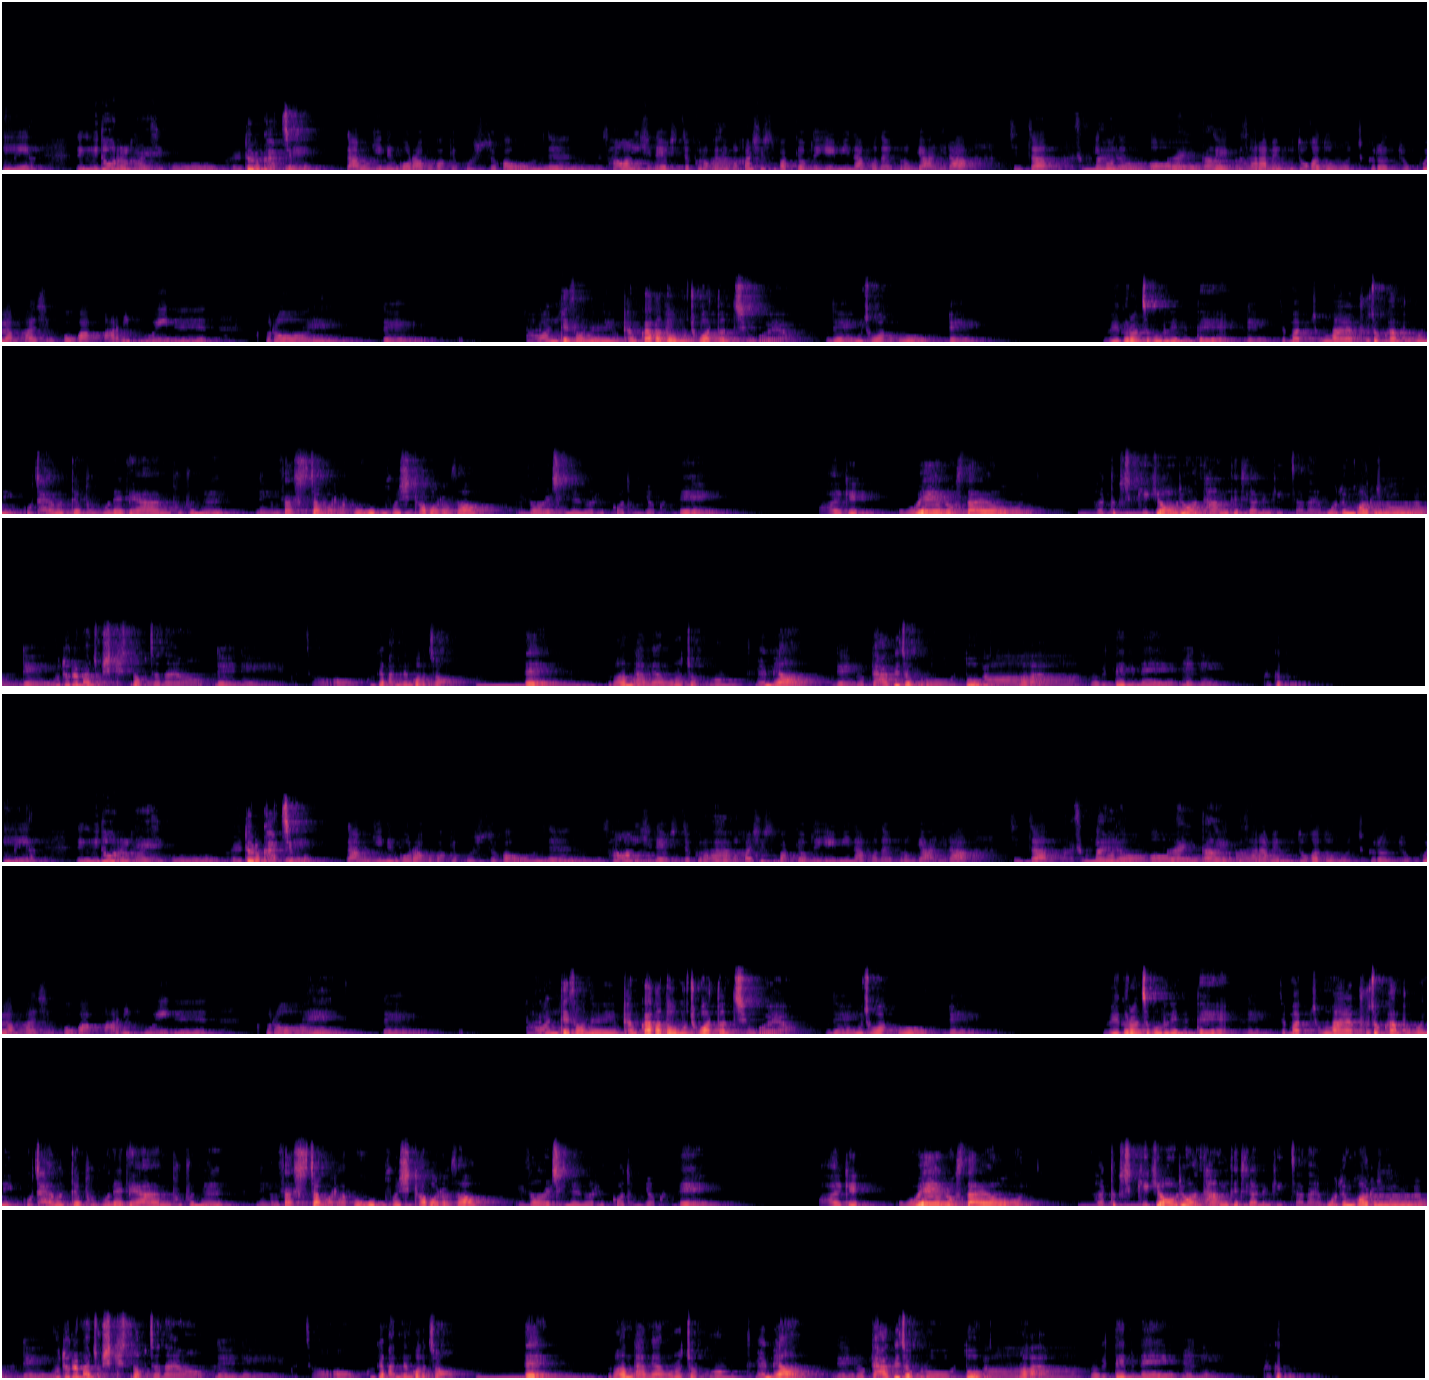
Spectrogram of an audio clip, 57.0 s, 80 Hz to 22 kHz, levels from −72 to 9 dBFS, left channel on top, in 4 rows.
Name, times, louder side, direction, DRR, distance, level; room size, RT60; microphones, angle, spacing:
voice 1, 0.0-2.1 2.6-3.1 3.4-16.3 16.9-18.5 19.5-19.9 20.3-20.5 20.8-21.0 22.5-22.9 23.6-24.0 26.6-27.0 31.0-31.3 33.7-34.3 35.3-35.7 39.2-40.0 42.0-43.4 44.8-45.6 47.5-48.7 51.0-51.4 52.6-53.5 54.5-55.0, left 1 dB, 20° left, 6 dB, 1.4 m, -37 dB
voice 2, 2.3-2.9 7.0-7.3 10.8-11.4 11.7-12.7 17.3-17.6 19.5-22.2 22.7-23.5 25.3-26.5 27.1-30.8 31.2-33.2 33.8-34.5 34.8-35.0 35.3-35.5 36.7-37.1 37.5-38.8 39.4-42.7 43.2-44.7 45.9-47.3 47.9-48.2 48.8-50.8 51.3-52.6 52.9-53.2 53.6-54.5 55.5-55.6, right 3 dB, 25° right, 7 dB, 0.6 m, -27 dB
16.0 x 11.5 x 6.8 m, 0.88 s
head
